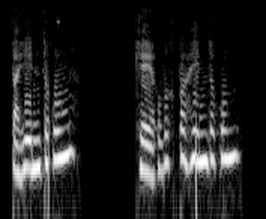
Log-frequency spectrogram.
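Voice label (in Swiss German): "behinderung", Alsatian; medecine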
